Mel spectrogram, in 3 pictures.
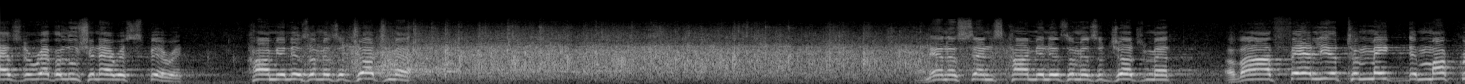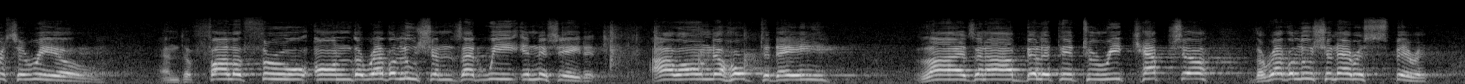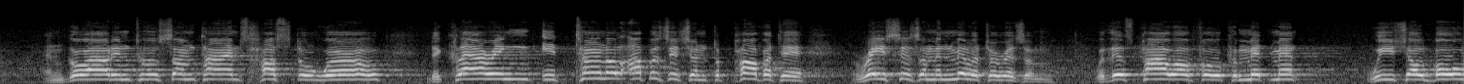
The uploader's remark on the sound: delivered this speech in 1967 at the first and only National Conference for New Politics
